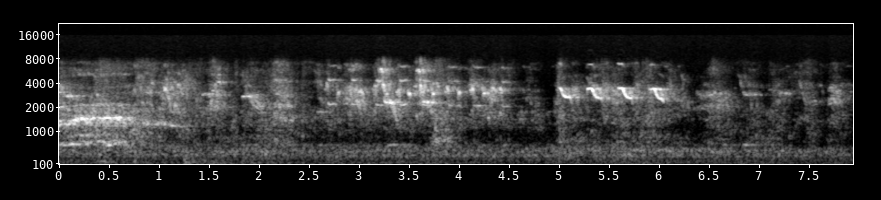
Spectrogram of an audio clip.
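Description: Faint chirping of small birds over a low background hiss, with a run of about four quick falling chirps about five seconds in.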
